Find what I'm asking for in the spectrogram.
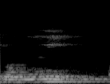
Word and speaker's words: Domini: Pero se tiene que considerar la pronunciación francesa, Pax in nomine Domini, porque este I da luego una rima.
